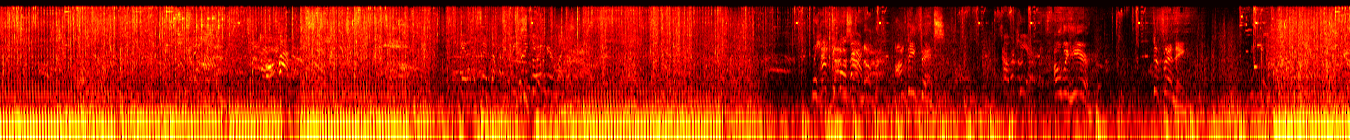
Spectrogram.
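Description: Heavy guns fire in rapid, loud bursts.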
